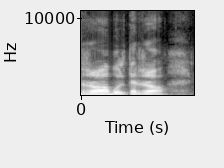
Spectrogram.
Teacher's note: इसके उच्चारण में जो जीव है वो तालु से बार बार टकराती है और लुढ़कती है, मतलब कि कंपन करती है, मतलब थरथराहट पैदा होती है जब हम रॉ बोलते हैं, रॉ। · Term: लुंठित व्यंजन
